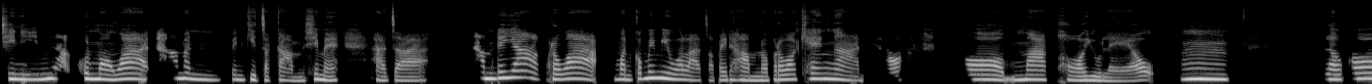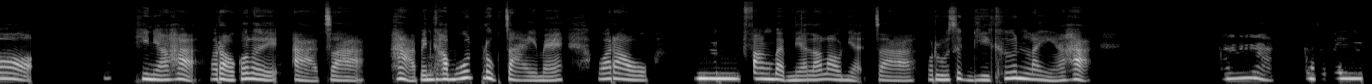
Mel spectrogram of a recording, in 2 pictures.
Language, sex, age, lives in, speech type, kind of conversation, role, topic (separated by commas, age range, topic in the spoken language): Thai, female, 20-24, Thailand, conversation, advice, advisor, ฉันรู้สึกหมดไฟกับงานทุกวันและไม่รู้ว่าจะเริ่มฟื้นตัวยังไงดี?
